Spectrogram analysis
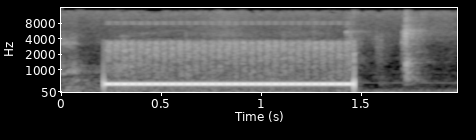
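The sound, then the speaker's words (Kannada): A single steady, mid-pitched telephone tone as a listener's call connects, lasting just over a second on its own before cutting off abruptly, with a faint brief sound after it. “ನಮ್ಮ ಕೇಳುಗರು ಕರೆಗಳನ್ನು ಮಾಡ್ತಾ ಇದಾರೆ ನೋಡೋಣ.”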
